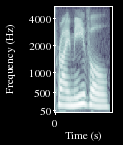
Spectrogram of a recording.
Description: Prononciation du mot primeval en anglais (fichier audio)
Prononciation du mot : primeval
